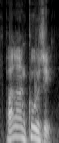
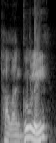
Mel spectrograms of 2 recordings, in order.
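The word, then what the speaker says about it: Pallanguzhi: totally mispronounce these names palang kuzi actually pronounced palangi I don't know why the zh is in there just the way it's pronounced I guess V galui alul man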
